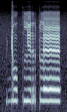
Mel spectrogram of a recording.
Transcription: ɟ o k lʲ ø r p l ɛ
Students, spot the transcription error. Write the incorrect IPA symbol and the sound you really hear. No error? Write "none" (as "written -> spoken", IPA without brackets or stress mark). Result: ø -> ɘ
